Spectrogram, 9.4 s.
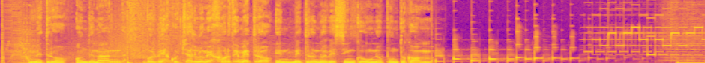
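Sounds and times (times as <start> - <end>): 
speech: 0.4 - 5.9
electronic alarm ringing: 5.8 - 9.3.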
